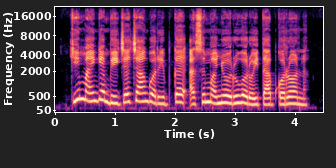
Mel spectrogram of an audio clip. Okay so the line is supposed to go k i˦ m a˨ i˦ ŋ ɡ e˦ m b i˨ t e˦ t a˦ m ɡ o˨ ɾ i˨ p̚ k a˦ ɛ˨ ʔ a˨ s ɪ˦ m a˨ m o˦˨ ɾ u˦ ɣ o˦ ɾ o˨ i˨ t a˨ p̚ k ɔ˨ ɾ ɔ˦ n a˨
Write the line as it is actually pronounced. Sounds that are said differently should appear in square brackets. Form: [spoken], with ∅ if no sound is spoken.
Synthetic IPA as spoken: k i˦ m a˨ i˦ ŋ ɡ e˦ m b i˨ [t͡ʃ] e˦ [t͡ʃ] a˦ [ŋ] ɡ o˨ ɾ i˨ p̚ k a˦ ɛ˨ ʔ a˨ s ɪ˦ m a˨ [ɲ] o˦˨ ɾ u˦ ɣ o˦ ɾ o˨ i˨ t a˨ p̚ k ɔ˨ ɾ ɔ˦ n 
